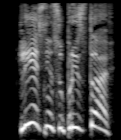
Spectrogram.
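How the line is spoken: Shouted. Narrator (Russian): крикнул ему Петька

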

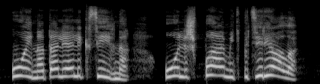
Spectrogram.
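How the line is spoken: Happy blurt. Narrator (Russian): радостно ляпнула Ира

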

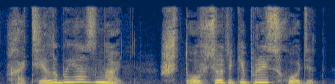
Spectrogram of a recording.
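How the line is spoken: Exclamation. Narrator (Russian): воскликнула миссис Браун

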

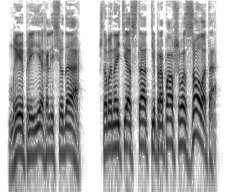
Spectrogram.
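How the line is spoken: Spiteful retort. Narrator (Russian): злобно бросила Ксения

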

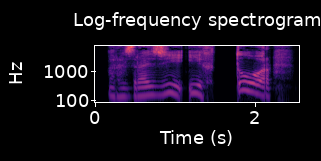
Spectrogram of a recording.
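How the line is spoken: Moaned. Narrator (Russian): простонал Рыбьенок

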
